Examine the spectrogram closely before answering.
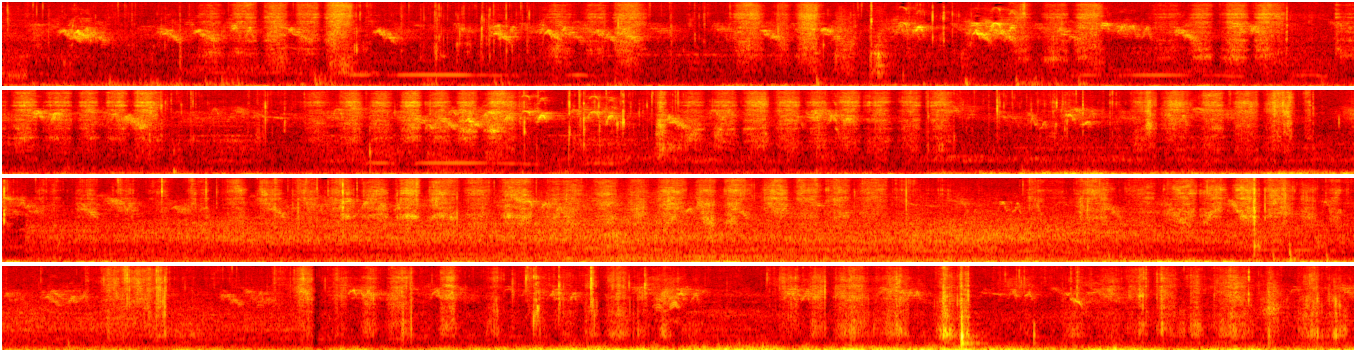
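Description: Knife cutting and scraping through a raw beef joint on a wooden cutting board, the strokes growing louder in the second half.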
